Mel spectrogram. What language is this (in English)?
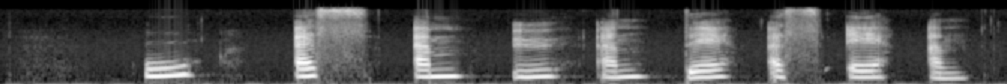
Norwegian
